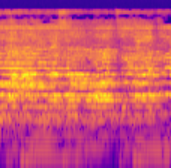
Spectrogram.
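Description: Women's church choir singing a Swahili gospel song together, several voices holding and moving between sustained notes.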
